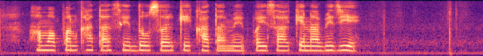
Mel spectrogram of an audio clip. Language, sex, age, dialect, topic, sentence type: Maithili, female, 25-30, Bajjika, banking, question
